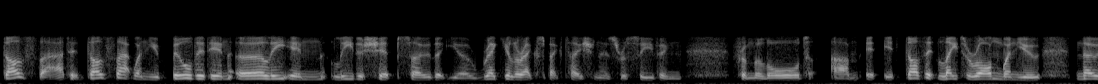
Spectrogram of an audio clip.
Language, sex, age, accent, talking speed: English, male, 40-59, British, 180 wpm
